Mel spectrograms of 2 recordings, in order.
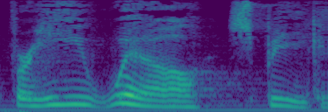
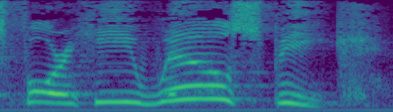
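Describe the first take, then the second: First: "For he will speak" spoken slowly and softly, with weight on "he"; emphatic, hushed. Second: "For he will speak" slowed right down, with "will" stressed; emphatic reading. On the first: Preacher rereading the verse to stress it, hushed and emphatic. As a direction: drop the voice and press on "he" in "For he will speak". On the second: Preacher reading the text aloud to the congregation, slow and emphatic. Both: Shown as a demonstration. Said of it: "It's emphatic".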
